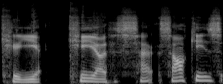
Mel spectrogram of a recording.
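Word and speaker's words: Kiyosaki: He talks about being inspired by Robert, is it Kia Saki's second chance? Is that have I pronounced that correctly?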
